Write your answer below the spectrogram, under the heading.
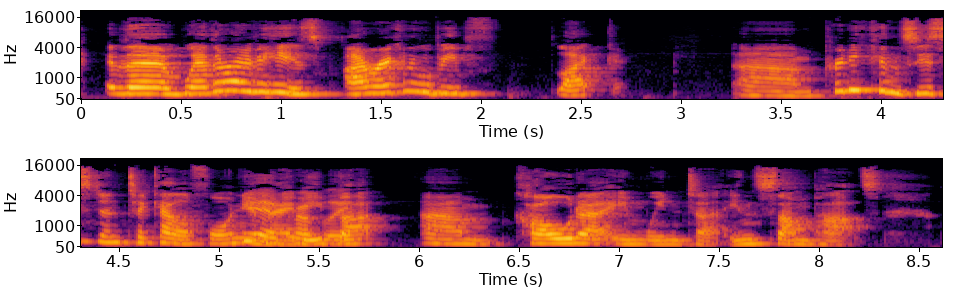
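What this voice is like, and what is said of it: Australian accent. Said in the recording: “Why is your accent so darn sexy? ... an Australian man ... Aussie men are good.”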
